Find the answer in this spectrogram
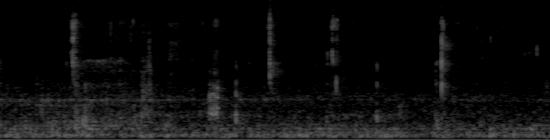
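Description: Faint chewing and biting of a soft bacon, egg and cheese biscuit sandwich: quiet mouth smacks with several scattered sharp clicks, over a low steady hum.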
